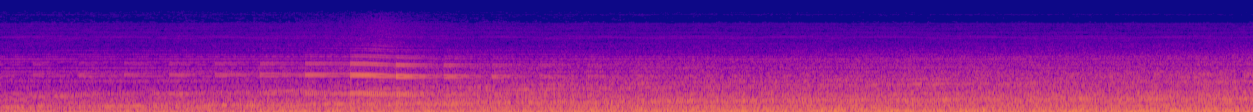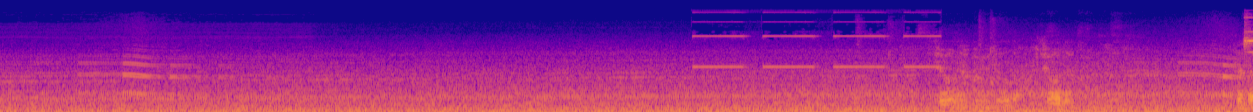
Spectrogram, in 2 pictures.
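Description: An electric train motor whines, slowly rising in pitch.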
